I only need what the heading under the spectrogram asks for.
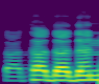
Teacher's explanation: इनका उच्चारण करने में जीभ दांतों को स्पर्श करती है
